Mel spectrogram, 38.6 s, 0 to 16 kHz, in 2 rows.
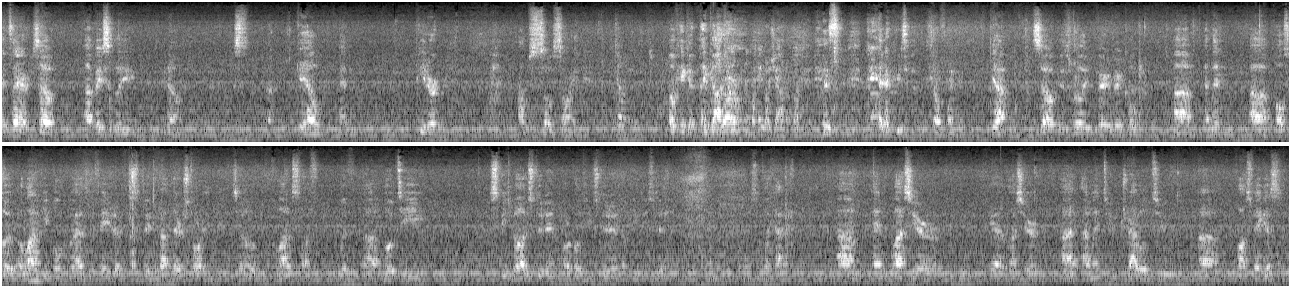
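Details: Male retired pediatrician with aphasia after a left-hemisphere stroke from a torn carotid artery in 2014; right-side paralysis recovered; his words are slowly returning with speech therapy; aphasia.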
